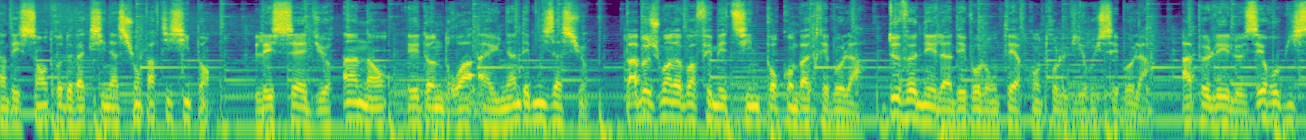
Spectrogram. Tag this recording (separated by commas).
Music, Speech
